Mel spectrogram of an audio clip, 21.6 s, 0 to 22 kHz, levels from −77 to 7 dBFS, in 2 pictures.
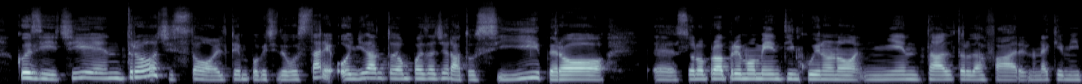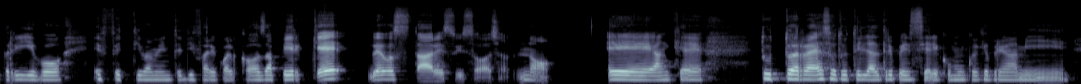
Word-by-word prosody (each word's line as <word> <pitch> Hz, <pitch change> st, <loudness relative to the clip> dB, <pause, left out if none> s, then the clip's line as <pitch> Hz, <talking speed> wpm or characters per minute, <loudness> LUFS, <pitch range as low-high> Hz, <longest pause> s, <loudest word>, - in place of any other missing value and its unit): così 200 Hz, -6 st, +5 dB
ci 215 Hz, +6 st, -5 dB
entro, 225 Hz, +7 st, +1 dB
ci 325 Hz, -, -9 dB
sto 165 Hz, -1 st, -2 dB
il 155 Hz, 0 st, -4 dB
tempo 175 Hz, 0 st, -5 dB
che 175 Hz, +1 st, -5 dB
ci 170 Hz, -, -11 dB
devo 165 Hz, +1 st, -2 dB
stare 235 Hz, +11 st, 0 dB
ogni 190 Hz, +2 st, 0 dB
tanto 215 Hz, -1 st, +2 dB
è 195 Hz, -, +3 dB
un 195 Hz, +1 st, -1 dB
po' 200 Hz, -, +1 dB
esagerato? 190 Hz, -4 st, -1 dB
Sì, 190 Hz, +8 st, -3 dB
però, 165 Hz, -1 st, +7 dB, 0.5 s
ehm, 160 Hz, -1 st, -6 dB
sono 180 Hz, +4 st, 0 dB
proprio 190 Hz, 0 st, +5 dB
i -, -, +3 dB
momenti 190 Hz, -1 st, +1 dB
in 185 Hz, -, -2 dB
cui 180 Hz, -1 st, +1 dB
non 175 Hz, -1 st, 0 dB
ho 165 Hz, -1 st, +3 dB
nient'altro 170 Hz, +1 st, -2 dB
da 165 Hz, 0 st, -2 dB
fare. 155 Hz, -2 st, -2 dB
Non 155 Hz, 0 st, -12 dB
è 155 Hz, -, -4 dB
che 165 Hz, 0 st, -8 dB
mi 160 Hz, 0 st, -9 dB
privo 160 Hz, -1 st, -3 dB, 0.3 s
effettivamente 160 Hz, -2 st, -9 dB
di 170 Hz, +1 st, -9 dB
fare 155 Hz, -1 st, -8 dB
qualcosa 160 Hz, +1 st, -4 dB
perché 170 Hz, -, +4 dB
devo 175 Hz, +1 st, 0 dB
stare 110 Hz, -10 st, 0 dB
sui -, -, -13 dB
social, -, -, -11 dB
no. -, -, -8 dB, 0.5 s
E 165 Hz, -2 st, +3 dB
anche, 155 Hz, -, -3 dB, 0.5 s
tutto 195 Hz, 0 st, 0 dB
il 180 Hz, -, +8 dB
resto, 175 Hz, +1 st, +3 dB
tutti 170 Hz, -1 st, -5 dB
gli 170 Hz, -, -2 dB
altri 165 Hz, +2 st, -3 dB
pensieri, 120 Hz, -, -5 dB
comunque, 160 Hz, -, -10 dB
che 165 Hz, +1 st, -8 dB
prima 155 Hz, -1 st, -7 dB
mi 75 Hz, 0 st, -9 dB
170 Hz, 165 wpm, -23 LUFS, 160-190 Hz, 0.5 s, il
